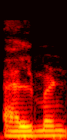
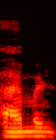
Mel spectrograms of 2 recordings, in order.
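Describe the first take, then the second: First: It begins with 'el', the l heard. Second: It begins with 'a', the l silent. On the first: The speaker calls it wrong. "एलमंड नहीं बोलते" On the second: The speaker calls it right. "एल always silent होता है"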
